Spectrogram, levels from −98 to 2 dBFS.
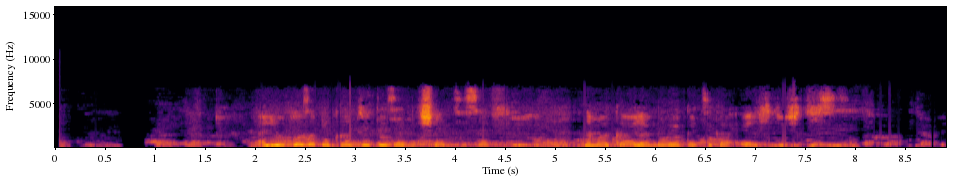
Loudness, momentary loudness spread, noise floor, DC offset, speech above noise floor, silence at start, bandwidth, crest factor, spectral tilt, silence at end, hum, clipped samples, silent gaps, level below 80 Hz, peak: -29 LUFS; 21 LU; -52 dBFS; under 0.1%; 23 dB; 0.05 s; 7.2 kHz; 20 dB; -4 dB/octave; 0 s; none; under 0.1%; 0.67-0.84 s; -70 dBFS; -10 dBFS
